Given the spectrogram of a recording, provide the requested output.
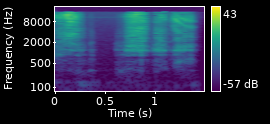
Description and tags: Recorded knifes blades sound.
knife, blade, vibration, percussion, field-recording, glitch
